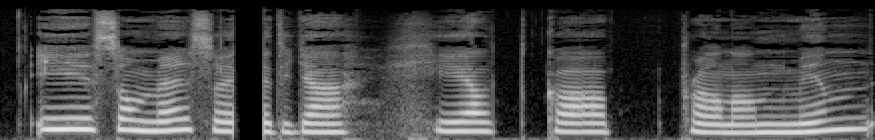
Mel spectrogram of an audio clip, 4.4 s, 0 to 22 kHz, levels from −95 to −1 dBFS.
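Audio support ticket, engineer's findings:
Speech cuts to dead silence mid-flow at 1.16 s, gap runs to 1.32 s, about 156 ms, then audio resumes. Playback stall. Likely cause: player-side underrun, output buffer drained faster than data arrived, or render/decode thread blocked, so nothing was written to the device until recovery. Check buffer depth, thread scheduling and I/O latency around that timestamp.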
